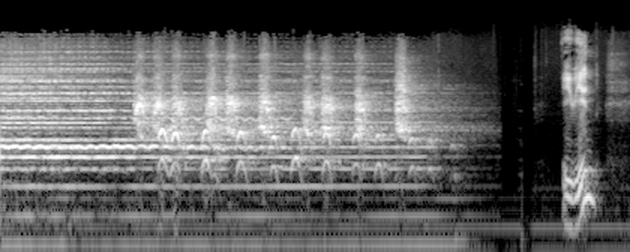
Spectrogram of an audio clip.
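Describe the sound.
A run of quick, rhythmic puppy-like yips over a steady, sustained musical backing, followed by a brief pause and one louder, higher yelp near the end; the barks may be voiced imitations.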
